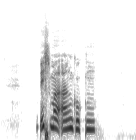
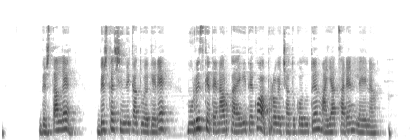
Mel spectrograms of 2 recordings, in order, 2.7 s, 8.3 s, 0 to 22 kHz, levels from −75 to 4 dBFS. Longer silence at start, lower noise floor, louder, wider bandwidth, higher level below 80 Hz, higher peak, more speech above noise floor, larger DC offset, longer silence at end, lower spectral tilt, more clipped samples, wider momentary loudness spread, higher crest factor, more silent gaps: first, 0.75 s vs 0.05 s; second, -68 dBFS vs -73 dBFS; first, -17 LUFS vs -21 LUFS; about the same, 11 kHz vs 12 kHz; first, -38 dBFS vs -64 dBFS; about the same, -2 dBFS vs -2 dBFS; about the same, 52 dB vs 52 dB; neither; first, 0.85 s vs 0.45 s; first, -6 dB/octave vs -3.5 dB/octave; neither; second, 7 LU vs 11 LU; about the same, 16 dB vs 20 dB; neither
